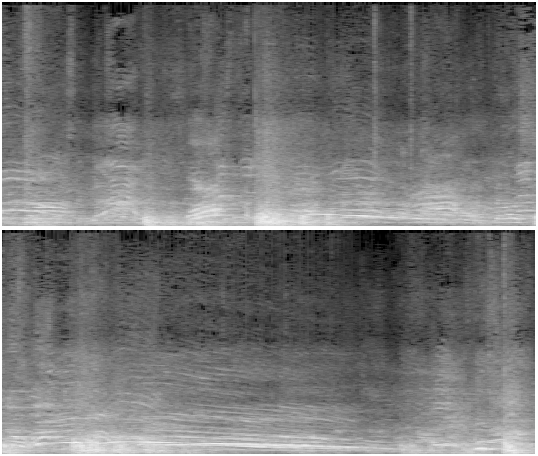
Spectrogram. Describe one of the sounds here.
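A crowd in a large hall shouts and cheers loudly.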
